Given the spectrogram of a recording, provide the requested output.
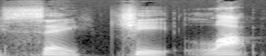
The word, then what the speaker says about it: Tse Chi Lop: This week, guys, we got Tsi Chi Lop. Yeah, bet you never heard of him. It's spelled T-S-E-C-H-I-L-O-P, Tsi Chi Lop.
